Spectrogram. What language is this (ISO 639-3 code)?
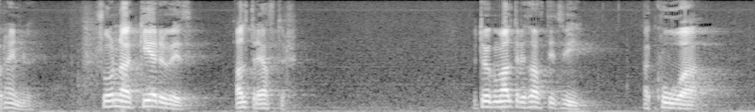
isl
